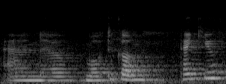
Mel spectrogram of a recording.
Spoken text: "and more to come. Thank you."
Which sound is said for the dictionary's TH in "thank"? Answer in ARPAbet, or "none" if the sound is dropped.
T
